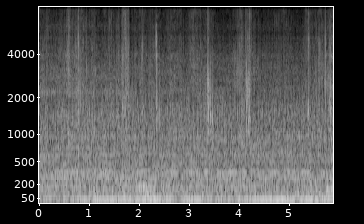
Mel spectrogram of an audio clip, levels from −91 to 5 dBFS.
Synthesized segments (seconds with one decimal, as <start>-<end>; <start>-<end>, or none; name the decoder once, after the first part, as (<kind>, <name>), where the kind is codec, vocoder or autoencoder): 0.0-5.9 (vocoder, BigVGAN v2)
